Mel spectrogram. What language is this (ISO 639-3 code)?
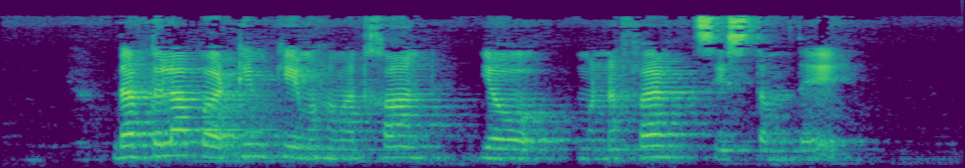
pus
